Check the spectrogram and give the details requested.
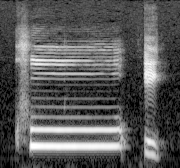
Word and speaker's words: quick: 원래는 크 소리가 나는데 이렇게 끝에 쓰이면 약하게 소리 나서 받침처럼 표기를 한다라고 말씀드렸죠. 자, 발음해 보겠습니다. quick 빠르게 quick quick 좋습니다.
